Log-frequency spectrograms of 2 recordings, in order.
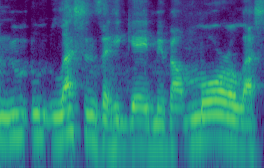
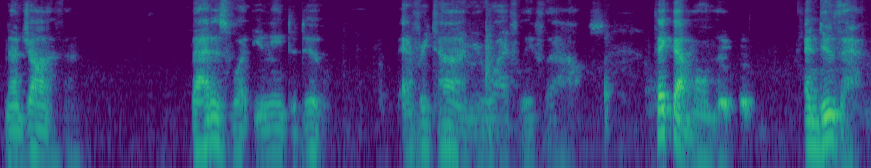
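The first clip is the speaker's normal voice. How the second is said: low, soft, half-whispered counsel; soft fatherly advice; 6 semitones lower, 8 dB quieter than usual. Retold or imitated. Old mentor advises the younger man, softly and low. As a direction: lean in and pass on a secret. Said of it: "he says".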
